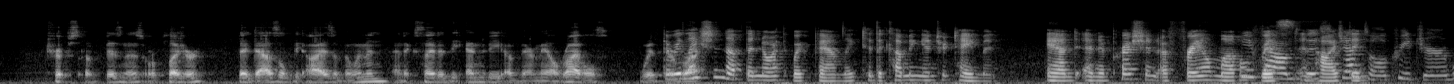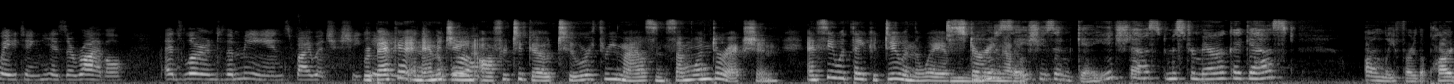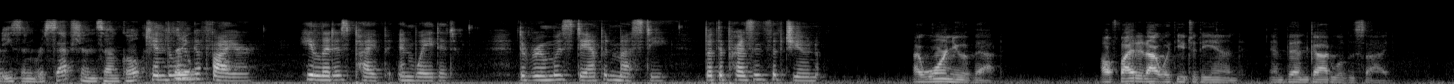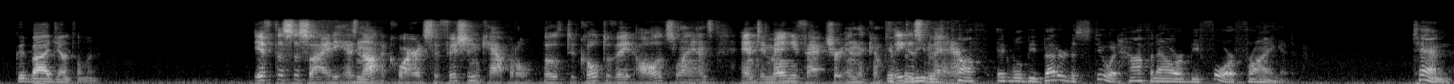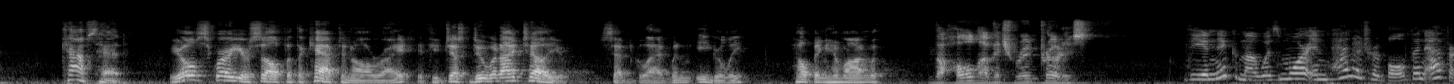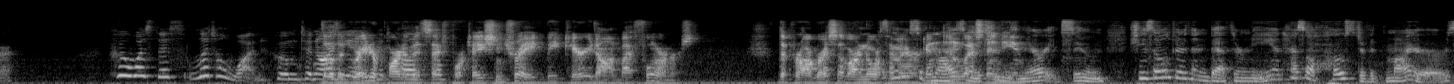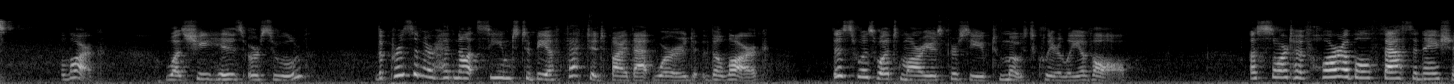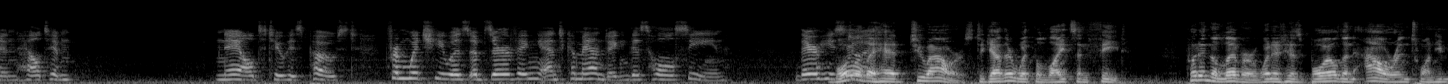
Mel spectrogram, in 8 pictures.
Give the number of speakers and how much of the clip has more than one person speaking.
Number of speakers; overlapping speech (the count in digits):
10, about 8%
